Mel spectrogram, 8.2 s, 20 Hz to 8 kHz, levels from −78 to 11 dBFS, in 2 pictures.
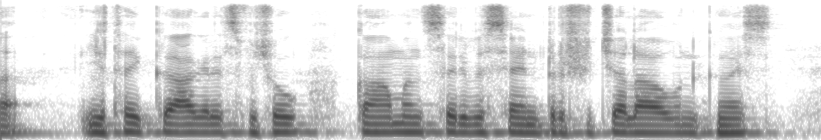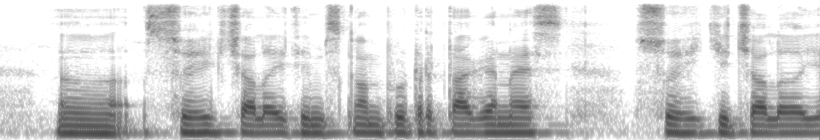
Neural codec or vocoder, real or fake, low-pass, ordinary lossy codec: none; real; 7.2 kHz; none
